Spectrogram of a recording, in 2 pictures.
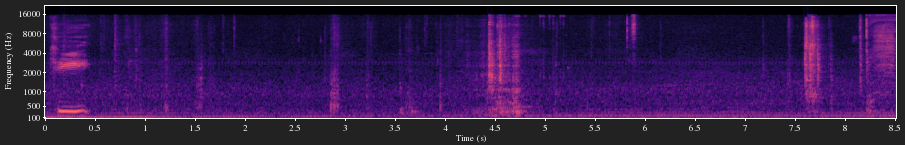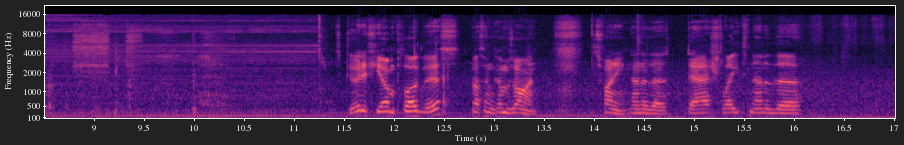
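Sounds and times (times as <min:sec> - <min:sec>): steady low hum: 0:08.2 - 0:11.4.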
